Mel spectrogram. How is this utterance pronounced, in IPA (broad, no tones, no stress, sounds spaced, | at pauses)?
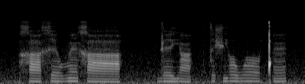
x aː x e ʊ̯ β ẽ x aː | ɖ eː j ã | t e ʃ j ɤ w ɤː ǃ ẽ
